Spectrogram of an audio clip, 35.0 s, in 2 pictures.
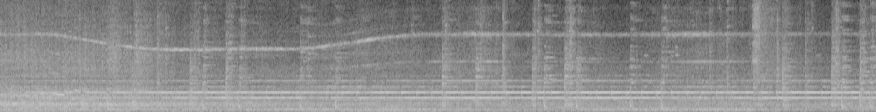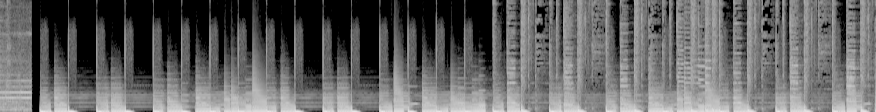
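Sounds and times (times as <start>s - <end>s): train wheels squealing: 0.0s - 18.2s
wheels clacking on rail: 0.0s - 18.2s.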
